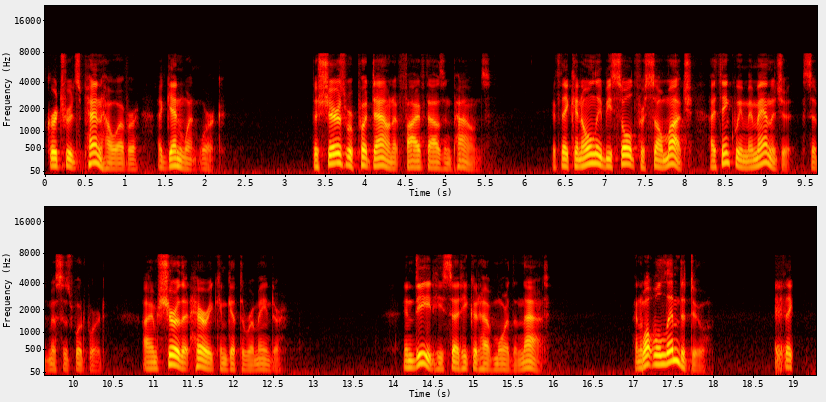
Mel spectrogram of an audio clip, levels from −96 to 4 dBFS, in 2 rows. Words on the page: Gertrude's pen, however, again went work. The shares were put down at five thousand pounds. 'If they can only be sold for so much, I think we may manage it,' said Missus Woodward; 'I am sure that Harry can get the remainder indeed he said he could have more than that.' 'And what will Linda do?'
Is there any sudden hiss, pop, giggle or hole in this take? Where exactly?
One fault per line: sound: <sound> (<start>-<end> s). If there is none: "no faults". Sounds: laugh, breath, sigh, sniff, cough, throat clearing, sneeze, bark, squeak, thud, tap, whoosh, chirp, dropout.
sound: laugh (18.8-19.0 s)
